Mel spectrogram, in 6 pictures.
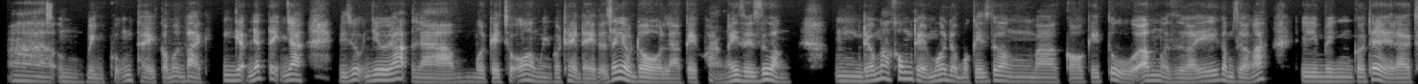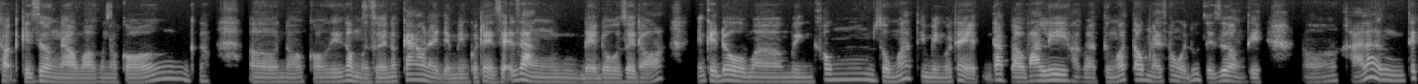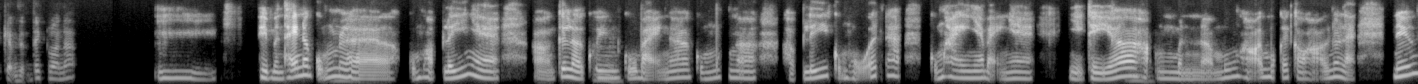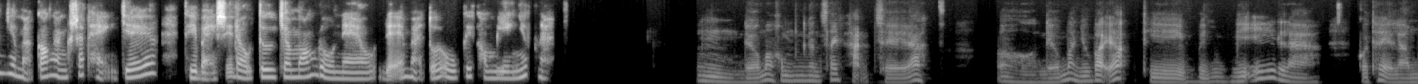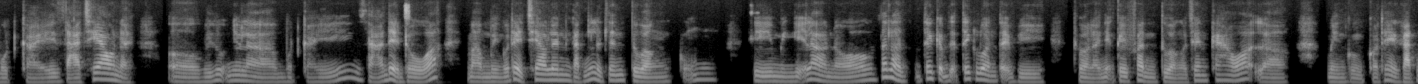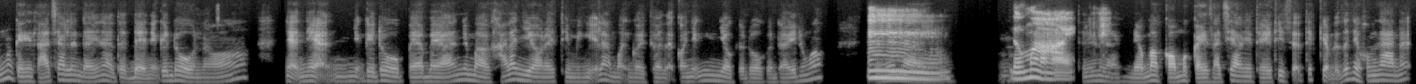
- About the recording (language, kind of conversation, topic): Vietnamese, podcast, Bạn tối ưu hóa không gian lưu trữ nhỏ như thế nào để đạt hiệu quả cao nhất?
- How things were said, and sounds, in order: static; other background noise; tapping; distorted speech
